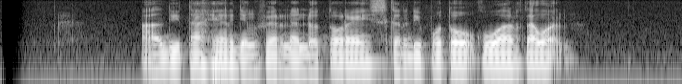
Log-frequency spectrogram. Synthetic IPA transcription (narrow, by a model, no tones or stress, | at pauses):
ʔa̰ldit̪aɦɛrd͡ʒɨŋfɛrnandot̪oɾɛskərdipɔt̪ɔkuwart̪awa̰n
